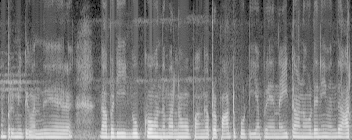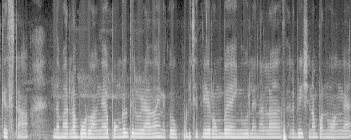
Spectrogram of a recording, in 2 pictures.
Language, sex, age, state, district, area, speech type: Tamil, female, 18-30, Tamil Nadu, Ariyalur, rural, spontaneous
